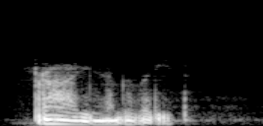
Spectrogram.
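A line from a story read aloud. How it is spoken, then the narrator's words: Muttered. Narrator (Russian): бормотал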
